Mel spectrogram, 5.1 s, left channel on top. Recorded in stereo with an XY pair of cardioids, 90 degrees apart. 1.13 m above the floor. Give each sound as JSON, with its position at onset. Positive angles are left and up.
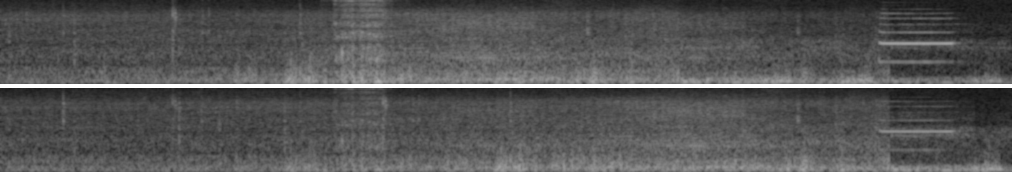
{"t": 1.6, "sound": "cutlery clinking", "azimuth_deg": 65}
